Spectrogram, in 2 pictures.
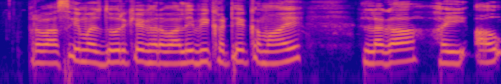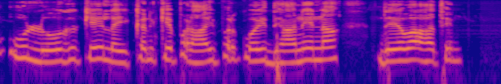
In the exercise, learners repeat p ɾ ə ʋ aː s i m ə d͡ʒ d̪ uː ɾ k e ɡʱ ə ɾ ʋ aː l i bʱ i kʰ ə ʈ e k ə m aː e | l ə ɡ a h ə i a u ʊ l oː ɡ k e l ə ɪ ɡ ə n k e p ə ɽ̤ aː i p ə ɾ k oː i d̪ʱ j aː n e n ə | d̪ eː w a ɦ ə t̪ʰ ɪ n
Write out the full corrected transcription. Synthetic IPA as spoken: p ɾ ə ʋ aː s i m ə d͡ʒ d̪ uː ɾ k e ɡʱ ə ɾ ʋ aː l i bʱ i kʰ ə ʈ e k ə m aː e | l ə ɡ a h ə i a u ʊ l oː ɡ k e l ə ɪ k ə n k e p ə ɽ̤ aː i p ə ɾ k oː i d̪ʱ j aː n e n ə | d̪ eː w a ɦ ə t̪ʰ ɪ n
